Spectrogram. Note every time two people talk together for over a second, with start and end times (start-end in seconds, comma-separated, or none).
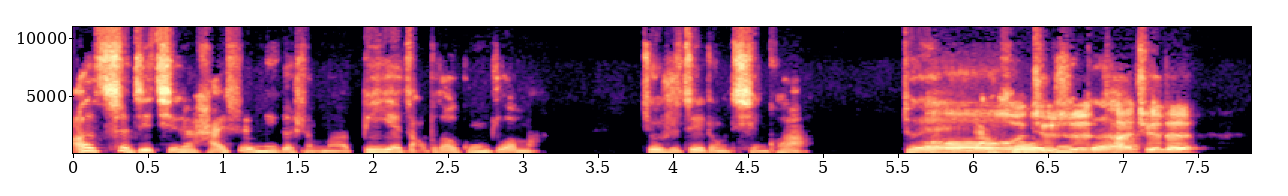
5.6-7.2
